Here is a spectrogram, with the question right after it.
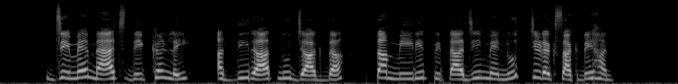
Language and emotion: Punjabi, fearful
